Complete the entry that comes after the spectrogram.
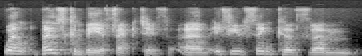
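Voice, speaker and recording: A man giving informal expert answers in an online question-and-answer session, speaking haltingly as he thinks aloud and restarts his phrases. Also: fairly high pitch, very animated. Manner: hesitant, halting, thinking aloud with repeated starts. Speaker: guest expert, radio dramatist.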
